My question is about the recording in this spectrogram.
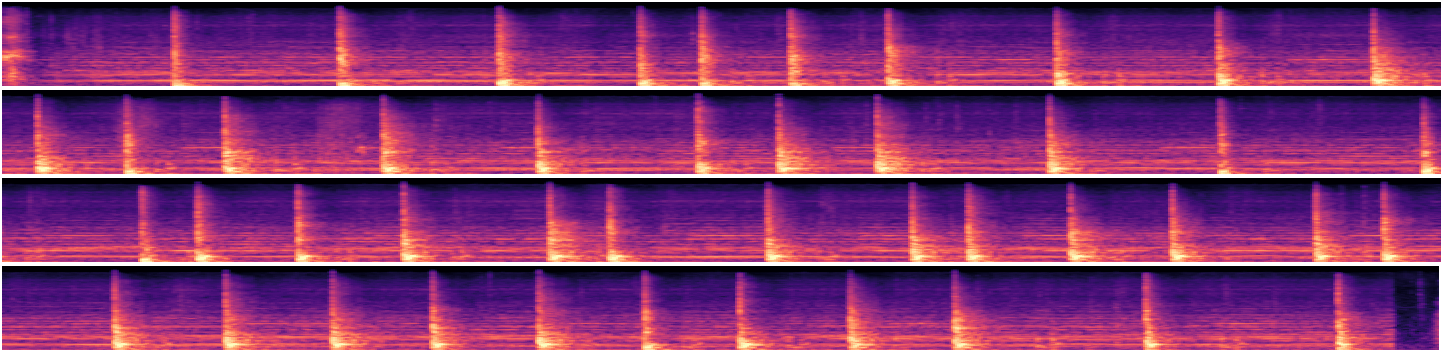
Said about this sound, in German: Und äh, falls ihr euch nicht mehr daran erinnert, äh, wie das funktioniert hat, machen wir es euch nochmal vor. Ich habe jetzt hier vor mir einen Schnitzel liegen, habe den großen Fleischerhammer da. Achtung!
